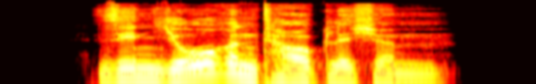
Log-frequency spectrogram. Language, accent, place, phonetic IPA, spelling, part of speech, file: German, Germany, Berlin, [zeˈni̯oːʁənˌtaʊ̯klɪçm̩], seniorentauglichem, adjective, De-seniorentauglichem.ogg
- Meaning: strong dative masculine/neuter singular of seniorentauglich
